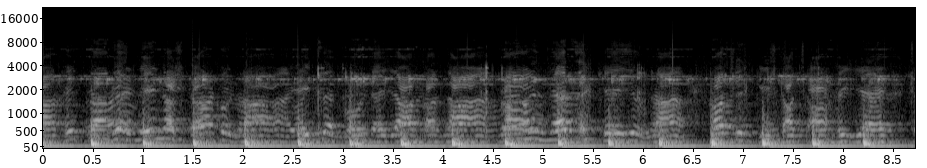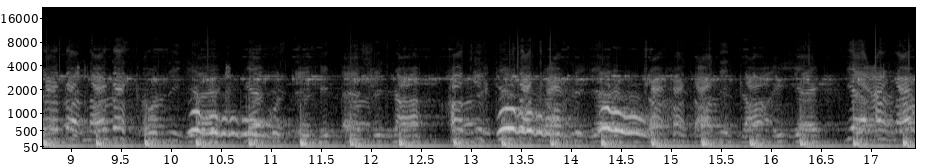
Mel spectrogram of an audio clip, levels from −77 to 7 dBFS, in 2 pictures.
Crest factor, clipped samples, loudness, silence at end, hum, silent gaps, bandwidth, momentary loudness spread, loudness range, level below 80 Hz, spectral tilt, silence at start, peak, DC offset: 18 dB; under 0.1%; -24 LUFS; 0 s; none; none; 8.8 kHz; 9 LU; 4 LU; -30 dBFS; -8 dB/octave; 0 s; -4 dBFS; under 0.1%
